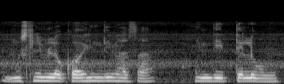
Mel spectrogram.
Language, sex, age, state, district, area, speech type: Odia, male, 18-30, Odisha, Jagatsinghpur, urban, spontaneous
